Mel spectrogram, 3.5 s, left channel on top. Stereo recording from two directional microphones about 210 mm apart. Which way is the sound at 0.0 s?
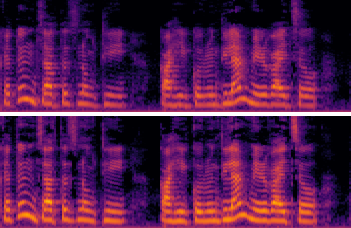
35° right (ahead or behind).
